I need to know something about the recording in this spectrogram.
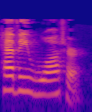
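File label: "heavy water", English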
